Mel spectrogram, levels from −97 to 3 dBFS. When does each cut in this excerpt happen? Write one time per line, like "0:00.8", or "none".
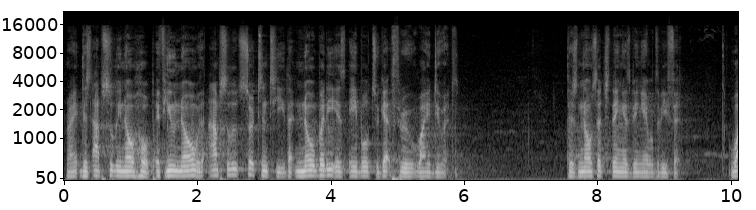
0:07.6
